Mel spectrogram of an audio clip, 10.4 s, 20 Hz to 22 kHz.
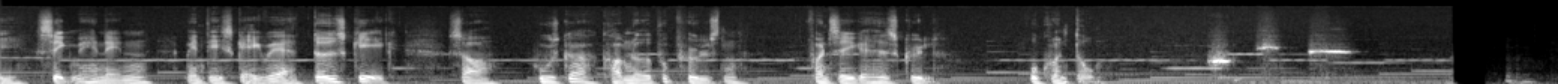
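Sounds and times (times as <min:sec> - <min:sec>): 
speech: 0:00.0 - 0:07.5
steady sustained musical backing: 0:00.0 - 0:09.7
short whistled notes in an AIDS-awareness spot: 0:07.9 - 0:09.2.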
